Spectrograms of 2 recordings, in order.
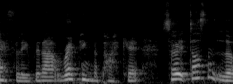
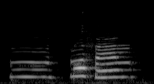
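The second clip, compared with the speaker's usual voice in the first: very high voice, chewing, speaking through a mouthful; 10 semitones higher, 3 dB louder than usual. Reading a story, answering Mum while hiding raisins: mouth full of raisins. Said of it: "a raisin nearly pops out of my mouth".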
